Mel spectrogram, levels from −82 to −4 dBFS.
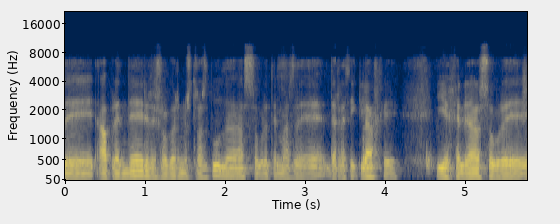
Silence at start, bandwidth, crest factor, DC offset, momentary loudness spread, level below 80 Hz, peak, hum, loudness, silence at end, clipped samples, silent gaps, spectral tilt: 0 s; 10 kHz; 20 dB; under 0.1%; 7 LU; -54 dBFS; 0 dBFS; none; -22 LUFS; 0 s; under 0.1%; none; -6 dB/octave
